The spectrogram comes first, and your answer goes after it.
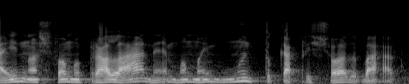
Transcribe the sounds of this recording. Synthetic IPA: ainɔsfõmʊpɾalanɛũmɐ̃mɐ̃j̃mũj̃t̪ʊkapɾiʃɔzɐba̰ha̰kʊ̥

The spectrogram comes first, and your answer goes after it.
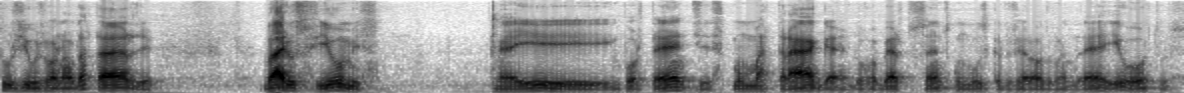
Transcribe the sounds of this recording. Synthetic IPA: suɾʒiwʊʒoɾnawd̪ɐt̪aɾd͡ʒɪ | vaɾiʊsfiwmɪs | ai | ḭ̃poɾt̪ɐ̃nt͡ʃɪskõũmɐt̪ɾaɡɐ̰d̪ʊhobɛɾt̪ʊ̥sɐ̃nt̪ʊ̥skõmuzikɐd̪ʊʒeɾawd̪ʊvɐ̰̃nd̪ɾɛɪowt̪ɾʊ̰s

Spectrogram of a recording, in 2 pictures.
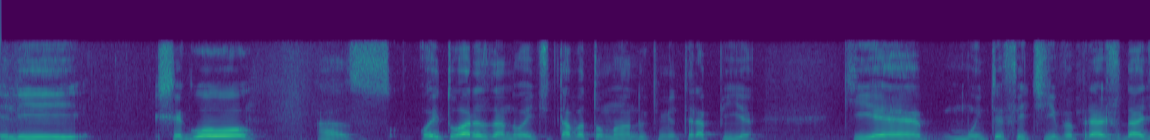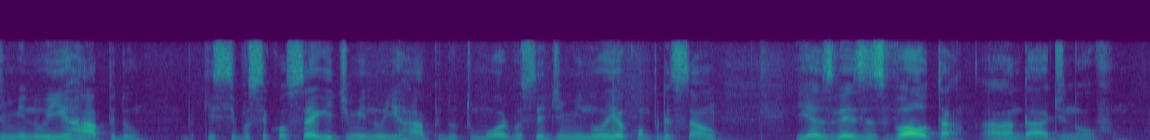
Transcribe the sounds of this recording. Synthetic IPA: elɪ | ʃeɡo | ɐz | ojt̪ʊɔɾɐzd̪ɐnojt͡ʃɪt̪avɐt̪omɐ̃nd̪ʊkimiot̪eɾapiɐ | kʰɪɛmũj̃t̪ʊefet͡ʃivɐpɾɐːʒud̪aɾɐd͡ʒimĩnuiɾɦapid̪ʊ | pʊɾkɪsɪvosekõsɛɡɪd͡ʒimĩnuiɦapid̪ʊːt̪umoɾvosed͡ʒimĩnujɐkõpɾesɐ̃w̃ | ɪazvezɪzvɔwt̪ɐ̰ɐ̰ɐ̃nd̪aɾd͡ʒɪnovʊ

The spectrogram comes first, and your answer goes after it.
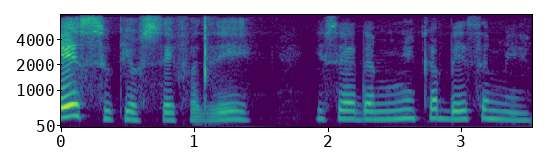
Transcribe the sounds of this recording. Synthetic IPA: esʊkɪewsejfa̰zeɾ | isʊɛd̪ɐmĩɲɐkabesɐmezm

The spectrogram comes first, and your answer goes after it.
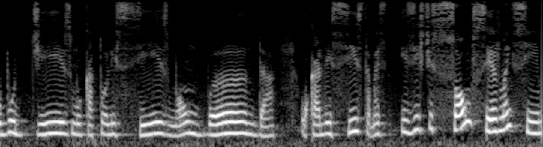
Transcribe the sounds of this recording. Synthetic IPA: ʊbud͡ʒizmʊkat̪olisizmʊaũbɐ̃d̪ɐ | ʊkaɾd̪esist̪ɐmɐz | ezist͡ʃɪsɔũseɾlaẽsĩm

